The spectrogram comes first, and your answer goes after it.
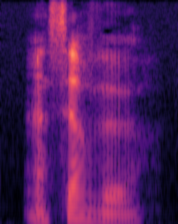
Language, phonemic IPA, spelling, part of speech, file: French, /sɛʁ.vœʁ/, serveur, noun, Fr-serveur.ogg
- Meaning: 1. waiter (in restaurant) 2. server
